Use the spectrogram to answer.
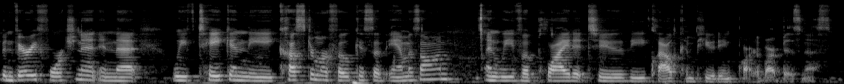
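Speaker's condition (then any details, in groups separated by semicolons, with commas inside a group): No condition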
